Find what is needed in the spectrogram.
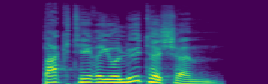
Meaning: strong dative masculine/neuter singular of bakteriolytisch
- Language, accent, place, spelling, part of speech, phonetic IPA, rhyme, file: German, Germany, Berlin, bakteriolytischem, adjective, [ˌbakteʁioˈlyːtɪʃm̩], -yːtɪʃm̩, De-bakteriolytischem.ogg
